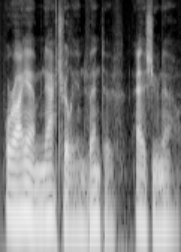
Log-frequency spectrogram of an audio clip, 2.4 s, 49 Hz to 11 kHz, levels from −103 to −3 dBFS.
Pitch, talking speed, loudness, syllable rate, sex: 85 Hz, 200 wpm, -19 LUFS, 6.2 syllables/s, male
